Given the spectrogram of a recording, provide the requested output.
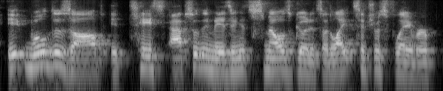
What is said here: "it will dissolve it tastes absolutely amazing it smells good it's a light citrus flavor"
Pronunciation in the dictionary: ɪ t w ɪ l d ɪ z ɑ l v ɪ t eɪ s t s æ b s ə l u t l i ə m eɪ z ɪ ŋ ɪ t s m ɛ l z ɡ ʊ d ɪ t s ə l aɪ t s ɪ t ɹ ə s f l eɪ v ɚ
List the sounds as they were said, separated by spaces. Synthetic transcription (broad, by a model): ɪ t w ɪ l d ɪ z ɑ l v ɪ t eɪ s t s æ b s ə l u t l i ə m eɪ z ɪ ŋ ɪ t s m ɛ l z ɡ ʊ d ɪ t s ə l aɪ t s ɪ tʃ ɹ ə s f l eɪ v ɚ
